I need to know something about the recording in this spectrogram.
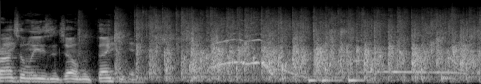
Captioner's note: people clapping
